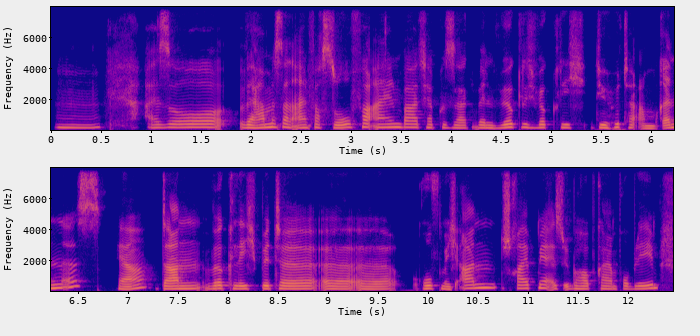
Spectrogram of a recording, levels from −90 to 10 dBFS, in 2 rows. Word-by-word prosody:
Mhm. 190 Hz, 0 st, -5 dB, 0.4 s
Also, 205 Hz, +2 st, 0 dB, 0.2 s
wir 185 Hz, -2 st, +2 dB
haben 195 Hz, +3 st, +4 dB
es 220 Hz, -, -1 dB
dann 220 Hz, -, +1 dB
einfach 185 Hz, +2 st, -1 dB
so 185 Hz, +2 st, +1 dB
vereinbart: 210 Hz, -1 st, +1 dB
Ich -, -, -8 dB
habe 195 Hz, -1 st, -4 dB
gesagt, 175 Hz, 0 st, -5 dB
wenn 175 Hz, -3 st, -2 dB
wirklich, 205 Hz, -1 st, 0 dB
wirklich 195 Hz, -1 st, -4 dB
die 180 Hz, -3 st, +2 dB
Hütte 205 Hz, -2 st, -3 dB
am 150 Hz, 0 st, -3 dB
rennen 200 Hz, +10 st, +3 dB
ist, 335 Hz, +5 st, -2 dB
ja, 175 Hz, +10 st, +2 dB
dann 185 Hz, +2 st, +5 dB
wirklich 190 Hz, -1 st, 0 dB
bitte, 190 Hz, 0 st, +2 dB, 0.3 s
äh, 165 Hz, -1 st, 0 dB
äh, -, -, -8 dB, 0.3 s
ruf 190 Hz, +1 st, +1 dB
mich 165 Hz, -4 st, -3 dB
an, 240 Hz, +4 st, +3 dB
schreib 205 Hz, -1 st, -1 dB
mir, 225 Hz, -1 st, +1 dB
ist 190 Hz, -, -4 dB
überhaupt 175 Hz, -1 st, -2 dB
kein 175 Hz, -2 st, -3 dB
Problem. 180 Hz, +5 st, 0 dB
190 Hz, 170 wpm, -29 LUFS, 180-205 Hz, 0.4 s, dann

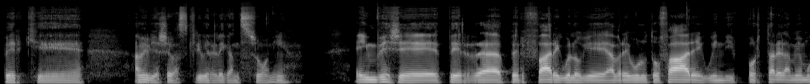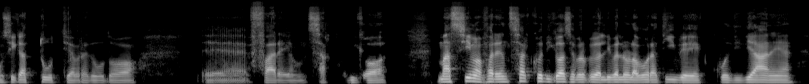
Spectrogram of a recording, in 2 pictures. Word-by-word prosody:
perché, 95 Hz, -2 st, -4 dB, 0.5 s
a -, -, -2 dB
me 105 Hz, -, +2 dB
piaceva 95 Hz, -1 st, -3 dB
scrivere 95 Hz, +2 st, -4 dB
le 95 Hz, -, -4 dB
canzoni, 95 Hz, +1 st, -4 dB, 0.6 s
e -, -, -2 dB
invece 105 Hz, -3 st, +2 dB
per 100 Hz, -1 st, +2 dB
per 105 Hz, 0 st, -2 dB
fare 110 Hz, +1 st, +4 dB
quello 100 Hz, 0 st, 0 dB
che 95 Hz, -1 st, -1 dB
avrei 100 Hz, +2 st, 0 dB
voluto 100 Hz, 0 st, -2 dB
fare, 105 Hz, -2 st, +6 dB
quindi 95 Hz, 0 st, -6 dB
portare 105 Hz, +2 st, -3 dB
la 105 Hz, -, -2 dB
mia 105 Hz, 0 st, -3 dB
musica 105 Hz, +1 st, -2 dB
a -, -, -5 dB
tutti, 105 Hz, -2 st, -7 dB
avrei 95 Hz, 0 st, -7 dB
dovuto, 95 Hz, 0 st, -7 dB, 0.6 s
ehm, -, -, -11 dB
fare 95 Hz, -2 st, -3 dB
un 90 Hz, 0 st, -15 dB
sacco -, -, -7 dB
di 100 Hz, +1 st, -8 dB
co 100 Hz, +2 st, -2 dB, 0.5 s
ma 125 Hz, 0 st, +5 dB
sì, 125 Hz, +5 st, +4 dB
ma 140 Hz, -, +6 dB
fare 130 Hz, 0 st, +3 dB
un 125 Hz, -, -1 dB
sacco 145 Hz, +2 st, +1 dB
di 130 Hz, -, -4 dB
cose 125 Hz, -3 st, +5 dB
proprio 115 Hz, 0 st, +3 dB
a -, -, +7 dB
livello 110 Hz, +1 st, +3 dB
lavorative 105 Hz, -1 st, +1 dB
e 95 Hz, -, -6 dB
quotidiane 100 Hz, -1 st, 0 dB
100 Hz, 170 wpm, -23 LUFS, 95-110 Hz, 0.6 s, a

